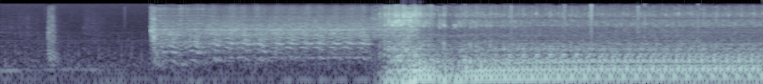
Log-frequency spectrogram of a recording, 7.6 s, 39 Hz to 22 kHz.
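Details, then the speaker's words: 1995 Chevrolet Suburban cold start at about 20 degrees F: starter cranks, engine catches and settles into a loping, uneven idle about four pulses a second, sounding like a cam; runs rough when first started cold. "hello out there cold day today about 20 degrees but we cold start the suburban kind of runs funny when it's cold kind of sounds like it's got a cam in it or something"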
